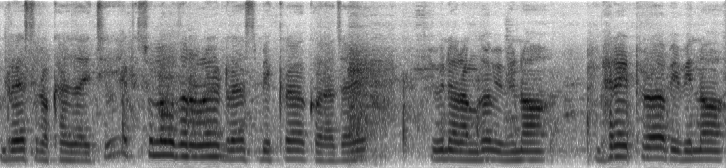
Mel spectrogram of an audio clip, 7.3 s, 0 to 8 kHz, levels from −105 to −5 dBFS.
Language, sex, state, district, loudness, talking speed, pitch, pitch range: Odia, male, Odisha, Malkangiri, -17 LUFS, 125 wpm, 160 Hz, 155-195 Hz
